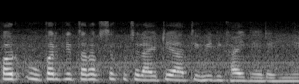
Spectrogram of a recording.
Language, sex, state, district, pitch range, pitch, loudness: Hindi, male, Chhattisgarh, Bastar, 175-245 Hz, 210 Hz, -18 LUFS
